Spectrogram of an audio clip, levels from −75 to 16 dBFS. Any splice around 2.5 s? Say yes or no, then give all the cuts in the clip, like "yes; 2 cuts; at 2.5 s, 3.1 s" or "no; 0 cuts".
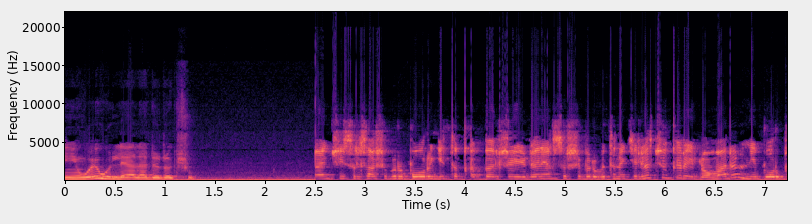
yes; 1 cut; at 2.5 s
